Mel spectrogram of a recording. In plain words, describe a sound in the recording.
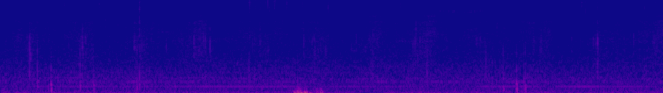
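A dog's paws patter softly on a dirt path.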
